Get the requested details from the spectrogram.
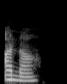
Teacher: this word ana, which means I, it's a very special circumstance where you don't prolong the alif for 2 seconds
